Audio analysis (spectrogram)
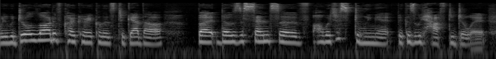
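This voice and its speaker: With an Australian accent, a woman talks at a moderate pace in a fairly high pitch with ordinary pitch variation, recorded very cleanly against a silent background. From Sydney, Australia. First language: Tamil. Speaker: classical dancer. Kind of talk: interview.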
